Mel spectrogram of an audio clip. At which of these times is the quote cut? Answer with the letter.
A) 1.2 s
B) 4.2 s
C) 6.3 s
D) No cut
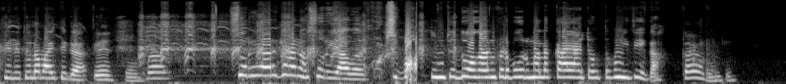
B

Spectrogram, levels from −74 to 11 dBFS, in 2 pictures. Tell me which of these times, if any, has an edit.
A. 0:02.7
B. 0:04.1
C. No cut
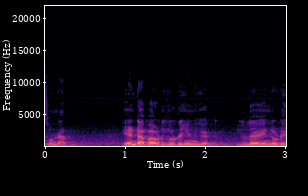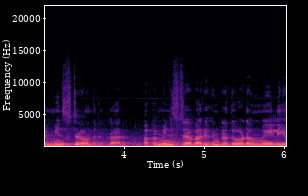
B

